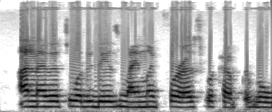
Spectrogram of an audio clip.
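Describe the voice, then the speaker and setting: With a strong Southern US accent, a woman speaks at a medium pitch. Her pace is moderate. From West Virginia, US. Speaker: vlogger. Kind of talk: storytime vlog while doing makeup. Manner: casual, conversational with fillers.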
